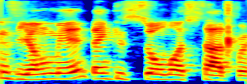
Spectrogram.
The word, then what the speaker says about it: YoungMin: is yeah young man just like how it's pronounced young man young man but with an eye that's how I always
